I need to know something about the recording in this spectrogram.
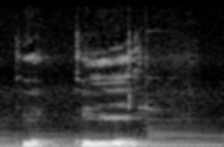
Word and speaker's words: cocô: A água de cocô cheira mal. Entendeu? Sem o acento coco, normal. Com o acento, aonde estiver o acento, a sílaba fica forte, fechada. Cocô, cocô, coco, cocô.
